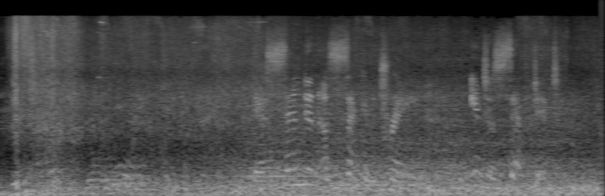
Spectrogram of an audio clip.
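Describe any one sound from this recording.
Small explosions pop and burst.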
